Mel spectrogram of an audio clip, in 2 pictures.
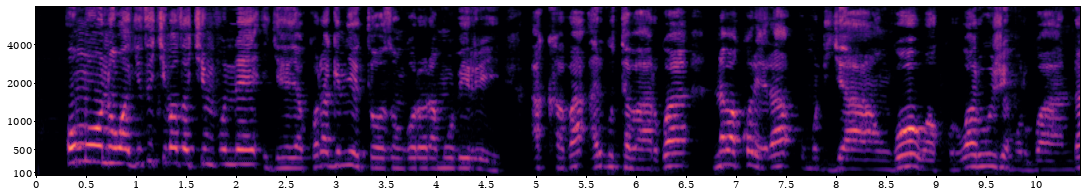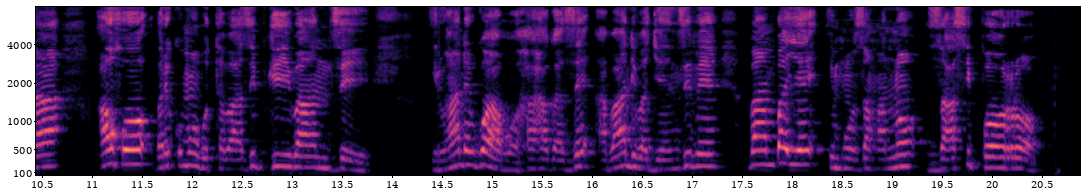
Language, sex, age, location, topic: Kinyarwanda, female, 18-24, Huye, health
